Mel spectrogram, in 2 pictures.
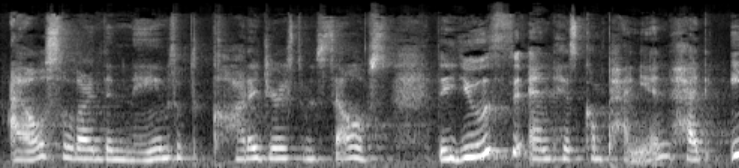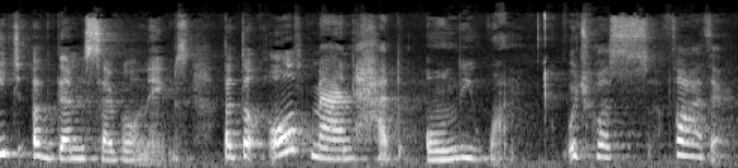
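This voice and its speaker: A woman voicing a lonely, tender monster in a dramatic, slightly silly audiobook reading, theatrical and emotive with drawn-out words. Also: fairly high pitch, close to an everyday voice. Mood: yearning. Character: lonely, tender, wretched monster, eager to learn. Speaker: audiobook narrator.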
